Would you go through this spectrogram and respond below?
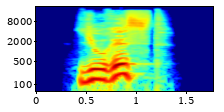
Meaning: jurist
- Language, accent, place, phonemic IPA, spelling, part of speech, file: German, Germany, Berlin, /ju.ˈʁɪst/, Jurist, noun, De-Jurist.ogg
